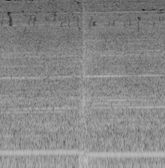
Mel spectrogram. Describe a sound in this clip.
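A racing car shifts up a gear with a sharp knock and a brief dip in engine pitch.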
